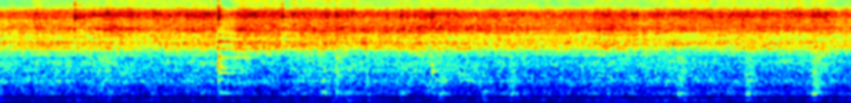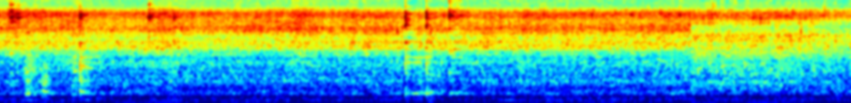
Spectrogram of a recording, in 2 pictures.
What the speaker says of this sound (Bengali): এরপর ভেজে রাখা আলু ফুলকপি দিয়ে আর একটু কষিয়ে নিচ্ছি।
